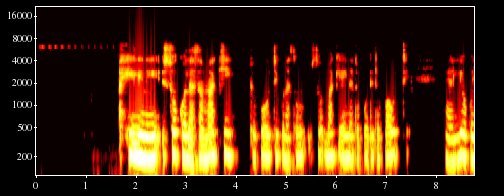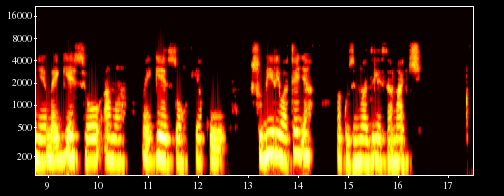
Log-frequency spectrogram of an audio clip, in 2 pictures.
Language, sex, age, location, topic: Swahili, female, 25-35, Mombasa, agriculture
